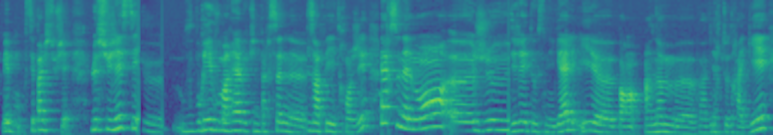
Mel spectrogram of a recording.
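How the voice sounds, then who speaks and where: A woman's voice: mid-range voice, brisk, a little mellow. A young woman, talking casually to camera in a loose, slangy way, full of fillers and restarts. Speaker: vlogger. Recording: roomy echoey room.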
